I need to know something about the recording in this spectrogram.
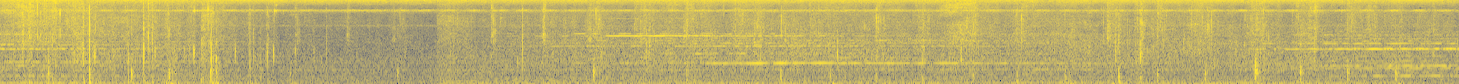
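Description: Footsteps on a paved sidewalk, irregular and fairly faint, over a steady low hum.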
